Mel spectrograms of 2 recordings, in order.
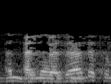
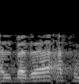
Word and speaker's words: البذاذة: البذاذة من الإيمان، بعض الناس ينطقها هكذا البذاءة من الإيمان، نقول معصي الإيمان ما في بذاءة، إنما البذاءة في رأسك ولا في لسانك، ليس في الإيمان بذاءة.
